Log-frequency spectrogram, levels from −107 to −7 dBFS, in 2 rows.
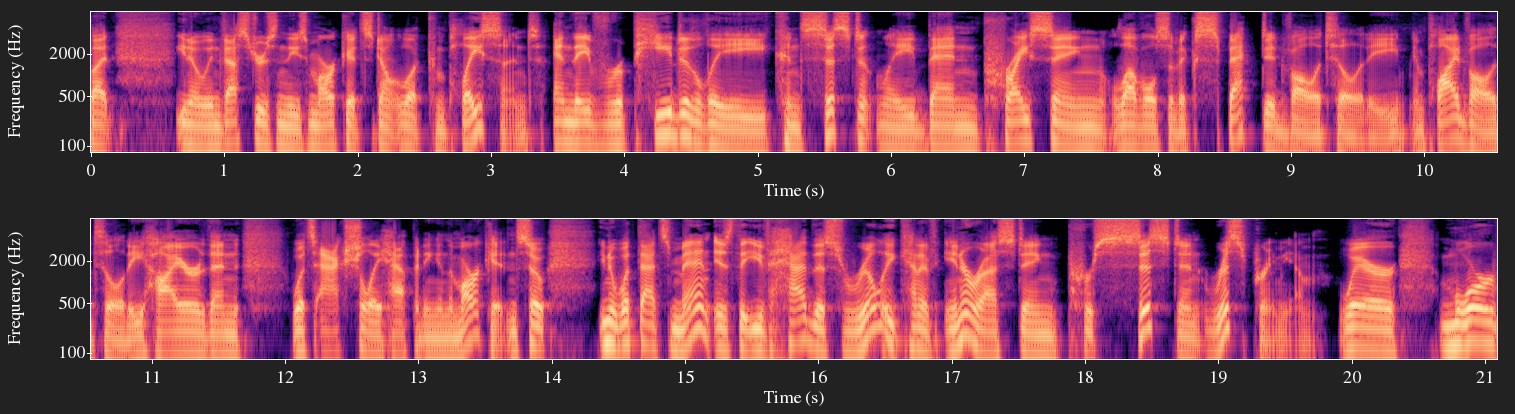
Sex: male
